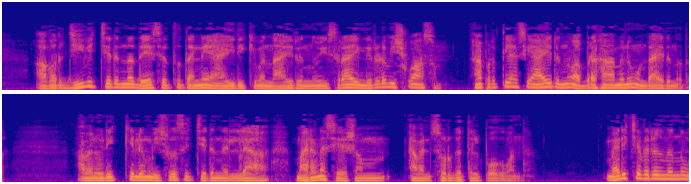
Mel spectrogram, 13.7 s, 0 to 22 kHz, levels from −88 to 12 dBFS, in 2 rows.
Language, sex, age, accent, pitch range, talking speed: Malayalam, male, 30-49, native, 100-130 Hz, 85 wpm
